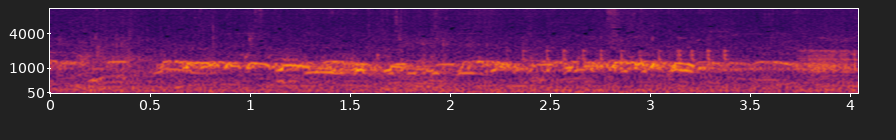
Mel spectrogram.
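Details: Loud, long-voiced crossbred zebra dove used as a lure bird: a sustained band of rolling coos, with a quick staccato series of clipped notes near the end and light background noise.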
